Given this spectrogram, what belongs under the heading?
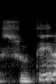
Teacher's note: En la palabra sutil está bien, la sílaba tónica es til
